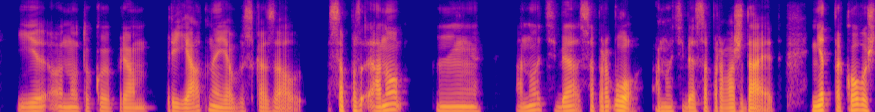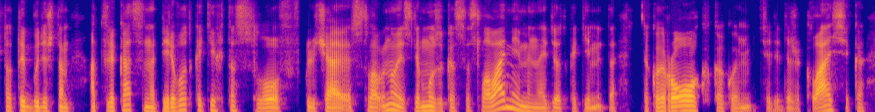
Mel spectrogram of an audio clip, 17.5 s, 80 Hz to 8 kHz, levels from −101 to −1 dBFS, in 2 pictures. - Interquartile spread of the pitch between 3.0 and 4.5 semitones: No, narrow, 2.6 semitones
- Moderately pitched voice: No, low, 110 Hz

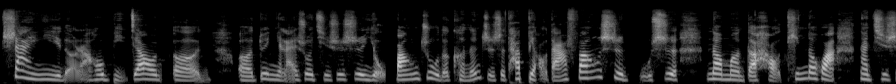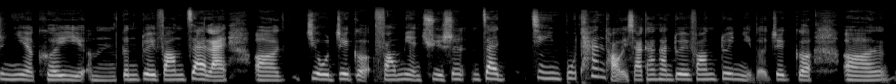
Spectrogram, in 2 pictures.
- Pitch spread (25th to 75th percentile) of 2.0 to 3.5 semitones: Yes, average, 2.9 semitones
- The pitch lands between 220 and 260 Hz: Yes, high, 225 Hz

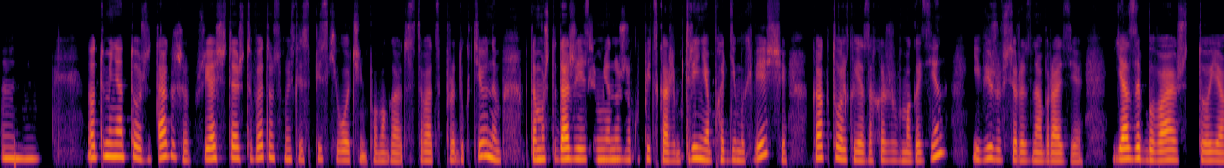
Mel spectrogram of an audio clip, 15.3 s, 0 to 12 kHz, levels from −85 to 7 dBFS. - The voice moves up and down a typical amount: Yes, average, 3.7 semitones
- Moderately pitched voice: No, high, 200 Hz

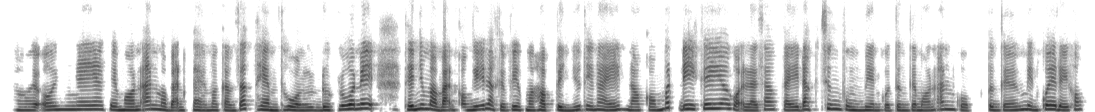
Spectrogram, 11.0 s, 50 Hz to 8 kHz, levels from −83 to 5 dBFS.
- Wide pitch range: No, average, 3.8 semitones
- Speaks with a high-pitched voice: Yes, high, 230 Hz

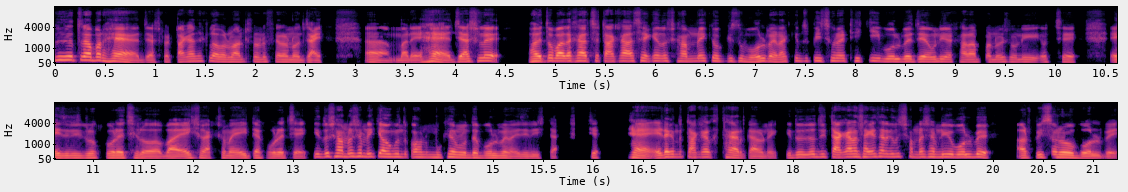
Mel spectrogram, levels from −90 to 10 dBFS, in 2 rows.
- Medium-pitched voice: Yes, medium, 155 Hz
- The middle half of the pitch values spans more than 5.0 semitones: Yes, wide, 5.4 semitones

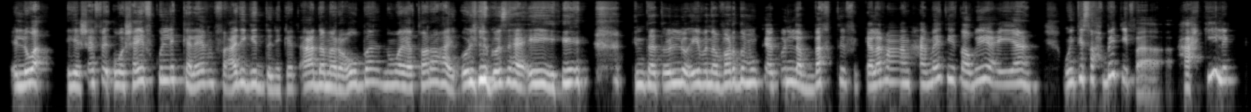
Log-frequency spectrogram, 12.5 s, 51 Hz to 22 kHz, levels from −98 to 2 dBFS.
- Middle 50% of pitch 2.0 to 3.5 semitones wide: Yes, average, 3.2 semitones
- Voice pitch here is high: Yes, high, 240 Hz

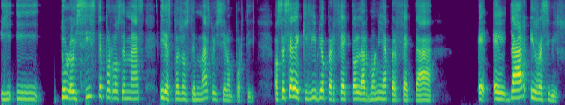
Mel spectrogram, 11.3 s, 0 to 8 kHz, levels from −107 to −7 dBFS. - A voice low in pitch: No, medium, 185 Hz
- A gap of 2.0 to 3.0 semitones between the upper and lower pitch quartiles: No, average, 3.6 semitones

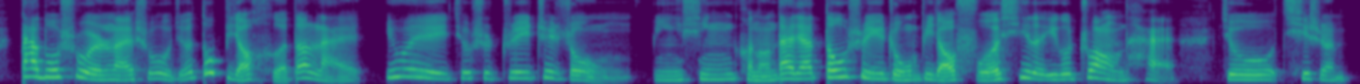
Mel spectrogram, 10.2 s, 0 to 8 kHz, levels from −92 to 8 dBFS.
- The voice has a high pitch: Yes, high, 195 Hz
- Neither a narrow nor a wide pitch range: No, wide, 5.8 semitones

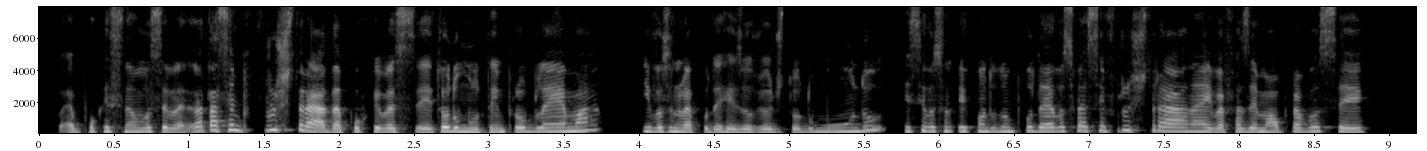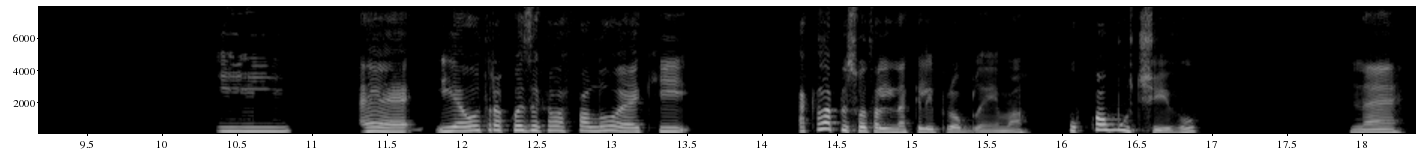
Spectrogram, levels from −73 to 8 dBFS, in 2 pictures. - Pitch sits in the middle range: No, high, 225 Hz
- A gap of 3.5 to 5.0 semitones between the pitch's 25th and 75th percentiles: Yes, average, 3.9 semitones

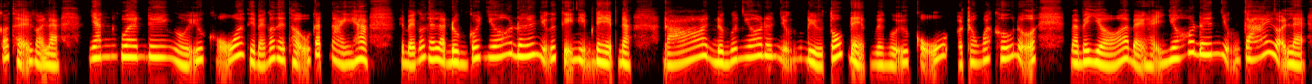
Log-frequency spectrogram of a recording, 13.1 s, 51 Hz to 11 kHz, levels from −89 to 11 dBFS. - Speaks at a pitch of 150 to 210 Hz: No, high, 245 Hz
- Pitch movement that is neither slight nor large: No, wide, 5.9 semitones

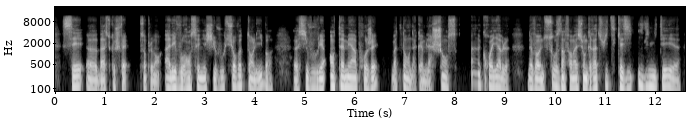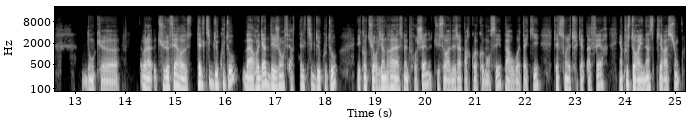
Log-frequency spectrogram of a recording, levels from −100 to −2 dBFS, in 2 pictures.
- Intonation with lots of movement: No, average, 3.6 semitones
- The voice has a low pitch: Yes, low, 100 Hz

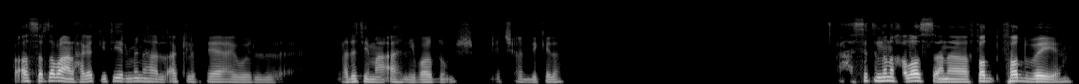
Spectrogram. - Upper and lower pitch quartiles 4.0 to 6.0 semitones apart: No, average, 3.3 semitones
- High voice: No, low, 125 Hz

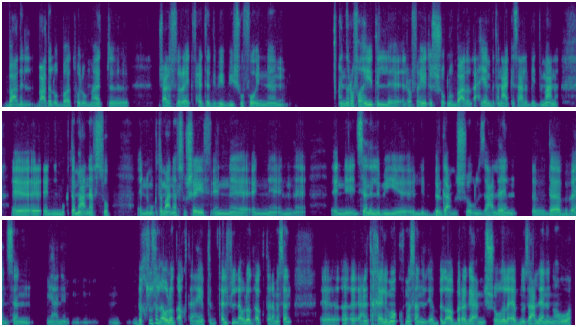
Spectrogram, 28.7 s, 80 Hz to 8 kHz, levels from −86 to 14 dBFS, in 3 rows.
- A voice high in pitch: No, low, 115 Hz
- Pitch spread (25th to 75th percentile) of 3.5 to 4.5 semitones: Yes, average, 3.9 semitones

